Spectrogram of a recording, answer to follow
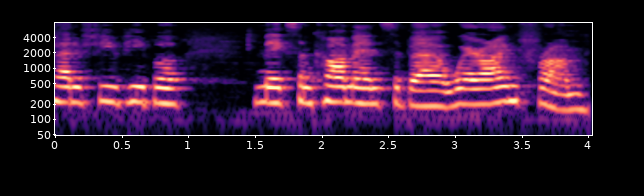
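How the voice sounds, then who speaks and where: A woman speaks at a moderate pace with a fairly high pitch. Hers is an unremarkable speaking voice. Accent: Canadian. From Ontario, Canada (small town). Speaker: sports management business owner, co-host. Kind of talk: casual quiz game.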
